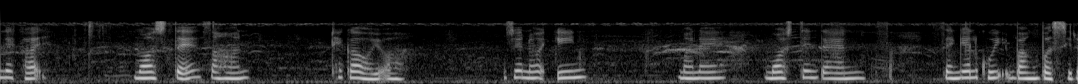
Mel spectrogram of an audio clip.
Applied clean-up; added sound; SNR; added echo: none; none; none; none.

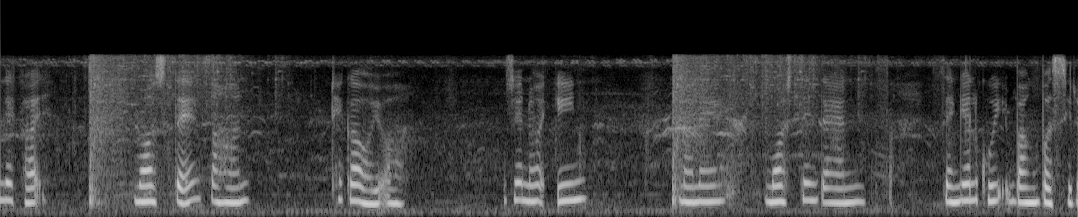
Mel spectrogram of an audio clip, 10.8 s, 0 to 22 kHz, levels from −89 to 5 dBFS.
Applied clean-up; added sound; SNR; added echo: none; Shatter; 15 dB; none.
